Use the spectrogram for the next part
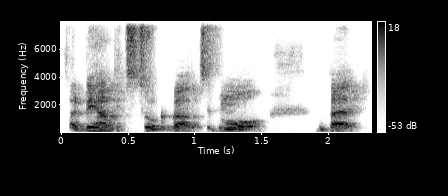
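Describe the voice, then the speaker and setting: A man with a northern English Leeds accent talks in a low, steady, even tone, his answers formal and carefully structured. His voice sits a little away from the microphone in this interview. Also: recorded from a distance, rough recording. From England. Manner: measured, formal, articulate. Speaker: guest. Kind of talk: podcast interview.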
